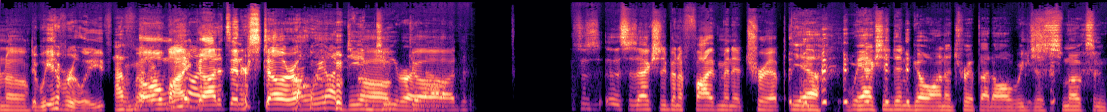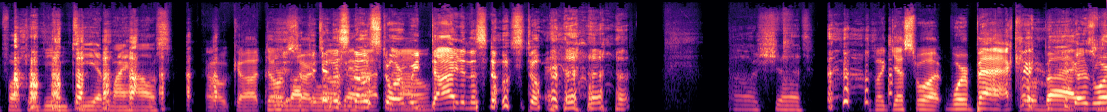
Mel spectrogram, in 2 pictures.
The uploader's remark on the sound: In total five hours of recording was captured on the ride back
